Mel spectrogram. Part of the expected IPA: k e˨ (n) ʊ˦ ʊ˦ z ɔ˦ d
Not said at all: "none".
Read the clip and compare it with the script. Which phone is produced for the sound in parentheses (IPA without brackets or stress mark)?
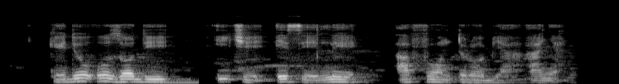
d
